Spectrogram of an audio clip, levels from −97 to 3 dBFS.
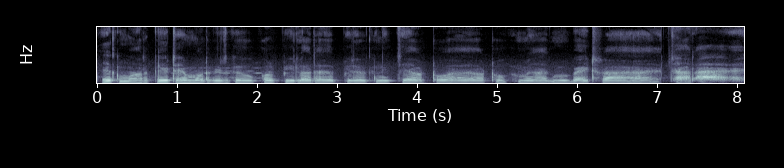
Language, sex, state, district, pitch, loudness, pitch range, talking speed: Bajjika, male, Bihar, Vaishali, 140 Hz, -28 LUFS, 135-145 Hz, 165 wpm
